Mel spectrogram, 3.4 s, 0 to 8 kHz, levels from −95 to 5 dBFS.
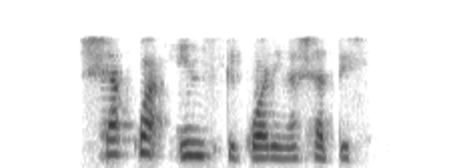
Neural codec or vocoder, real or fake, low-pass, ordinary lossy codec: codec, 24 kHz, 6 kbps, HILCodec; fake; 7.2 kHz; AAC, 16 kbps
